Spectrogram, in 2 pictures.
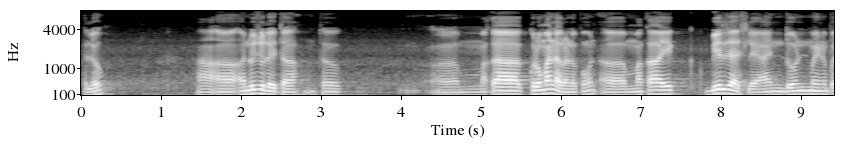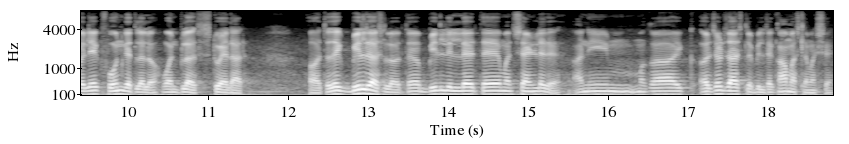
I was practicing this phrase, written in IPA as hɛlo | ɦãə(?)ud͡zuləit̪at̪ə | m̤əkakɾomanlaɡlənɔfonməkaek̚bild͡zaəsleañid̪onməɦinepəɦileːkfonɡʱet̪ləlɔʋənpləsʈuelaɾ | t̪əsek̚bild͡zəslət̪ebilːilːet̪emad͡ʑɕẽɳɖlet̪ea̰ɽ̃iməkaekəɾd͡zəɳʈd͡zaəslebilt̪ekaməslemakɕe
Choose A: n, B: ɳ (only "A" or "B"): A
